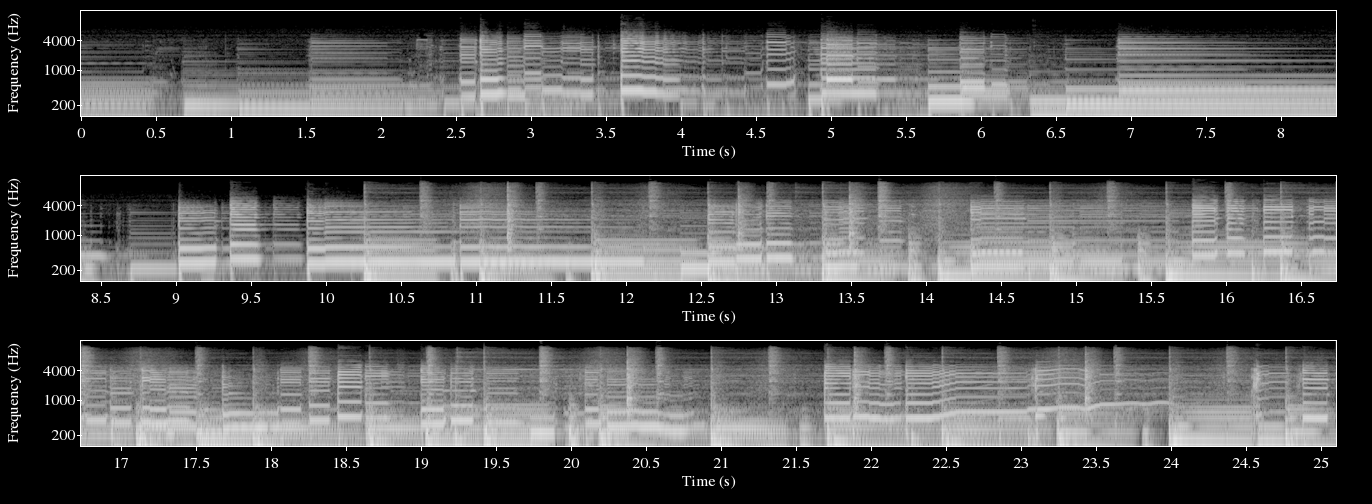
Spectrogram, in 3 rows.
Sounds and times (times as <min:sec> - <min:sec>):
Electric guitar: 0:00.0 - 0:25.1.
